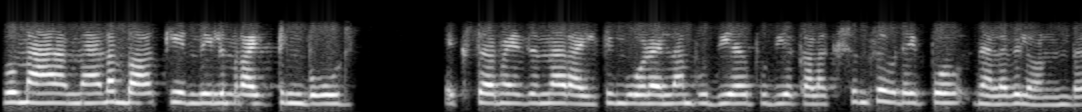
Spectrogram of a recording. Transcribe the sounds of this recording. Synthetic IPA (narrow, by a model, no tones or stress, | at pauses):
ɐpːoːmmeːɽɐmbaːkːiend̪ɐjilumrɐjʈːiŋɡbo̞ːɖs | eksɐːmeːenːɐrɐjʈːiŋɡboːɽe̞lːaːmpuðijɐpuðijɐkɐɭɐkʂɐnseʋiɽe̞ipːoːnɐlɐʋiloɳɖɨ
